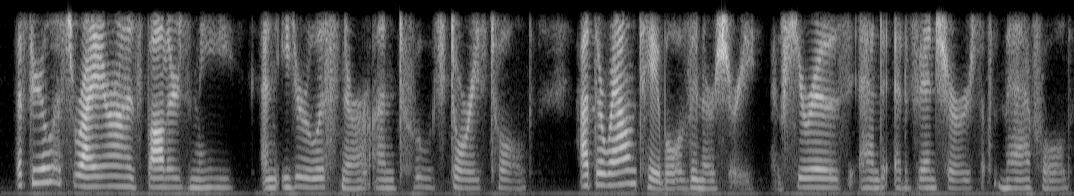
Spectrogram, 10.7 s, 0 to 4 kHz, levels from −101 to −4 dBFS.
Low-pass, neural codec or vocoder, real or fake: 3.6 kHz; codec, 24 kHz, 0.9 kbps, WavTokenizer, medium speech release version 1; fake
